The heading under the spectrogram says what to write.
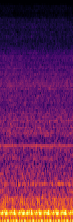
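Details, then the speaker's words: Jeep TJ on newly installed ACES Jackpot EFI replacing MicroSquirt, cold garage: low even idle pulse, steady hum, no stumbles or shaking; sounds way better than the old setup, which pinged. "it is cold in here but it sounds much better I mean it sounds a hell it sounds way better"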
